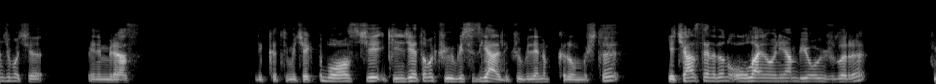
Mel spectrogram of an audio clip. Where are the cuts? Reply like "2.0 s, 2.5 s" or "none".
5.5 s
